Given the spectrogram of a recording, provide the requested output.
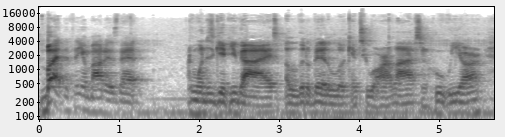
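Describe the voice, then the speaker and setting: A man with an American accent talks at a fairly quick pace in a fairly low voice, his tone animated, with audible room echo around him. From Detroit, US Midwest. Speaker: web show co-host. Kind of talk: casual chat.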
